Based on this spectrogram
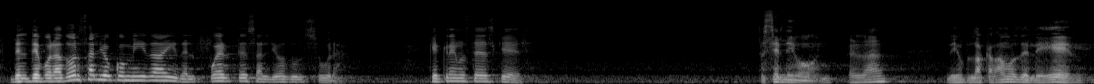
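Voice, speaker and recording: A man's voice: medium pitch, a little mellow. A male pastor giving a midweek Bible study, talking conversationally, putting questions to his listeners and adding joking asides. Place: church meeting room. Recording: long reverb of a hall.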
